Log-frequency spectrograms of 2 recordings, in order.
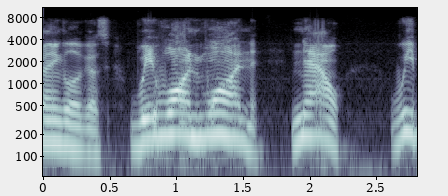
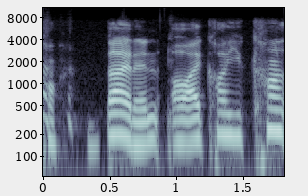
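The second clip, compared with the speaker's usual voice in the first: bad, weak, clumsy put-on British accent; 4 dB quieter than usual. Retelling a line Paige said to Corbin: bad British accent imitating Paige. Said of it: "I can't do a very good British accent".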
